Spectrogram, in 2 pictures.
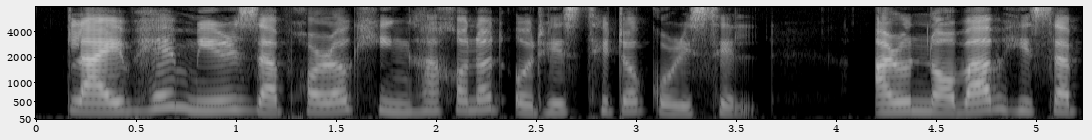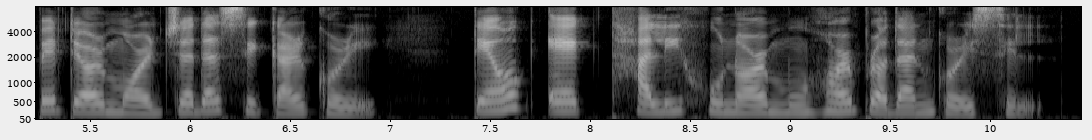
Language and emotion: Assamese, neutral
